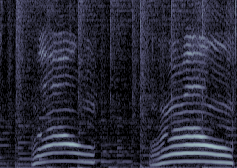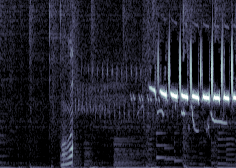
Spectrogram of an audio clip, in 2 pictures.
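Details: Domestic cat giving two drawn-out meows, each rising then falling over about a second, with soft music underneath, then a quick sliding note and a burst of rapid high chirping near the end.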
